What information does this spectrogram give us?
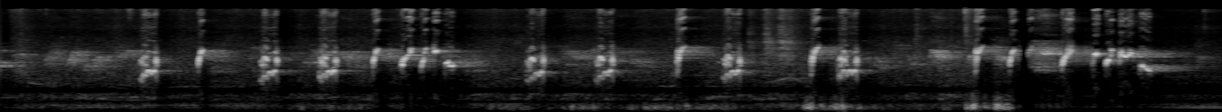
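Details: Red-whiskered bulbul giving a forest-voiced training song for newly caught birds: a chain of short, bright, rising whistled notes spaced about half a second apart, ending in a burbling warble, over a faint low hum.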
